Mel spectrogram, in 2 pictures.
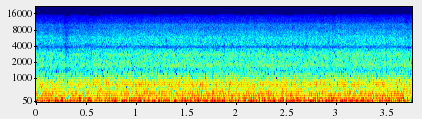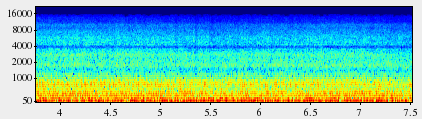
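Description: Honda Transalp V-twin motorcycle engine running steadily at cruising speed, with wind rushing over the microphone.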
